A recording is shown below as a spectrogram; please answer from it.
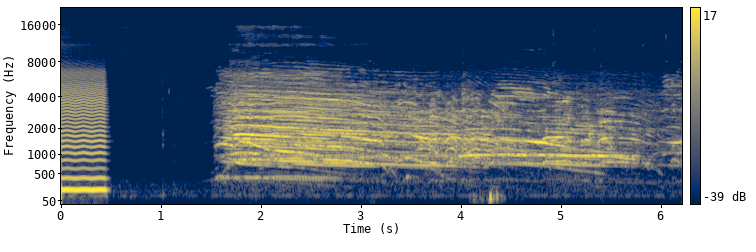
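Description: A held note cuts off, and after about a second of silence a recorded crowd of children cheers and shouts: the praise sound effect of a quiz slide, played on reaching the 'Terrific' slide.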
